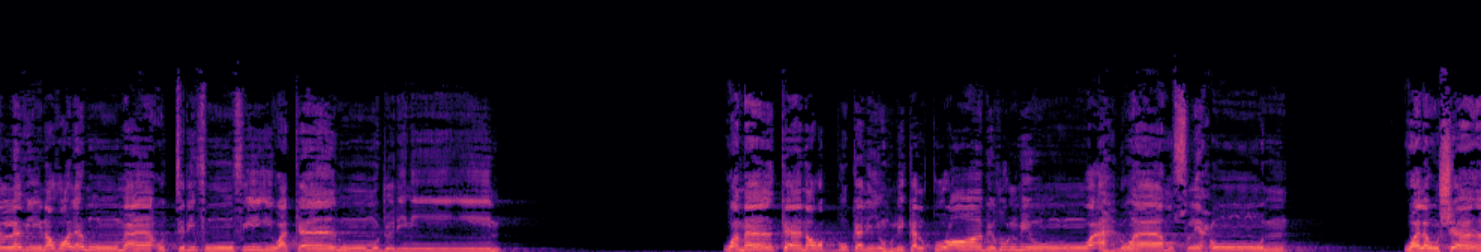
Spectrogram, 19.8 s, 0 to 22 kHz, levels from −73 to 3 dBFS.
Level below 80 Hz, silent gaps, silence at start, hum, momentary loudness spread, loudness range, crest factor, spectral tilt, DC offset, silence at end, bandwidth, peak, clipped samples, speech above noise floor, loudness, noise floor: -60 dBFS; none; 0 s; none; 8 LU; 7 LU; 18 dB; -3.5 dB/octave; under 0.1%; 0 s; 16 kHz; -4 dBFS; under 0.1%; 36 dB; -23 LUFS; -59 dBFS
